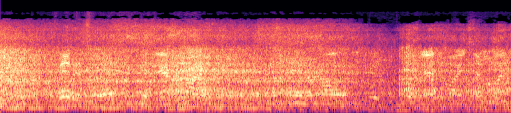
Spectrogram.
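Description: Several men talk and call out close by, outdoors.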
